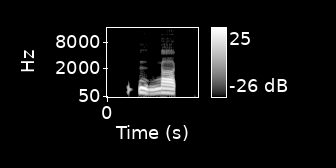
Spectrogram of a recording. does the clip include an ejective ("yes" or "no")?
no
